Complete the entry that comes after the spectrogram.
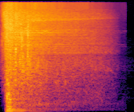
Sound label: Root Cave Magic Spore Puff; Ambience; Props; Neathuns Root Cave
